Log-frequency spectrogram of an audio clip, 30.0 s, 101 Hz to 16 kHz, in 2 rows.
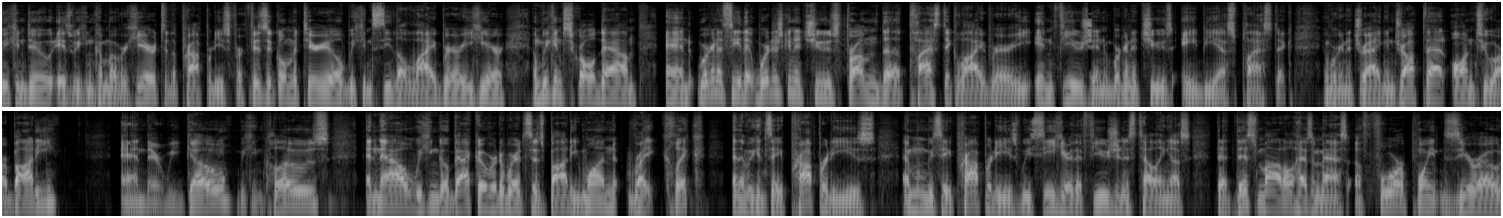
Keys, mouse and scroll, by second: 9.0 click, 11.8-15.2 drag, 17.7 click, 20.7 right click, 23.7 click, 27.3 alt+1, 27.8 alt+click, 28.8 click.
